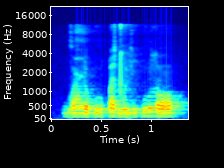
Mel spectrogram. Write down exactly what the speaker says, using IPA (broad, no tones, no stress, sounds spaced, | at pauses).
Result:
ɡʷ ɤ ʕ u ɓ u ɓ a d ɔ̃ j i ɓ u l ɔ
